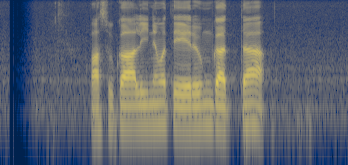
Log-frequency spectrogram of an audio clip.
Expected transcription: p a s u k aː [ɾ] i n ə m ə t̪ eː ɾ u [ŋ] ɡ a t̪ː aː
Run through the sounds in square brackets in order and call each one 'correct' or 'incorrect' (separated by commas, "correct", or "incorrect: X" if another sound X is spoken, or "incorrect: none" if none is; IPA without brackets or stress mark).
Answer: incorrect: l, incorrect: m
